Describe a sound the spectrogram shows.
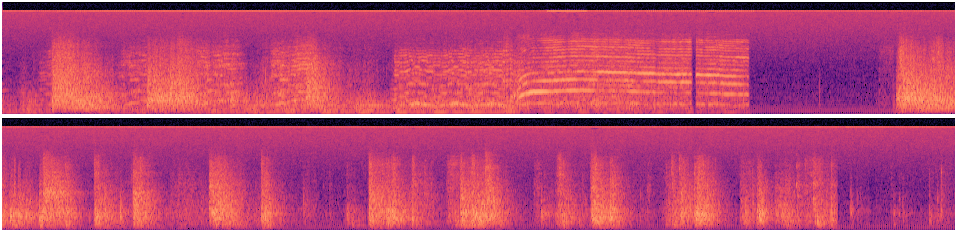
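Blows thud sharply in a fistfight.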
